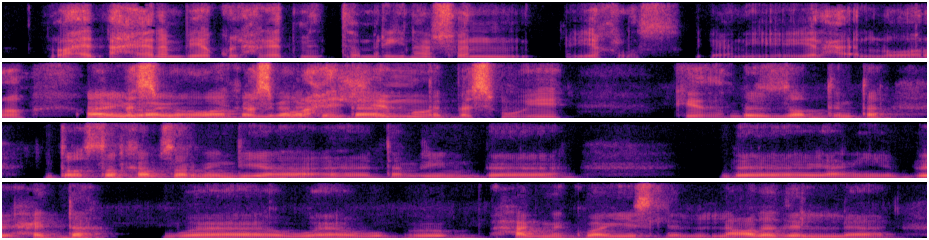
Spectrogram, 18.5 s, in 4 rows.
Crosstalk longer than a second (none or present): present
